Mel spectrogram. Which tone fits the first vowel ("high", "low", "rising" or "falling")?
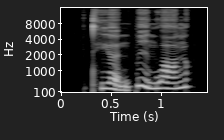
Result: low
